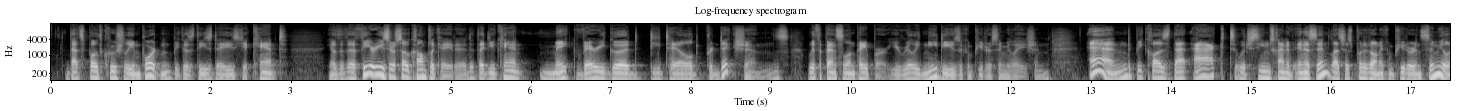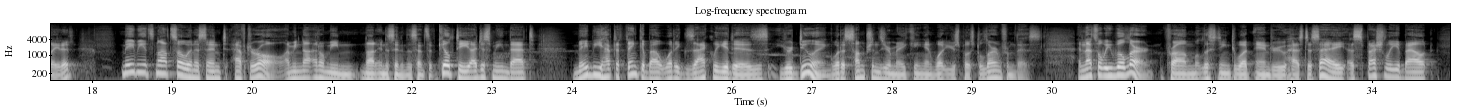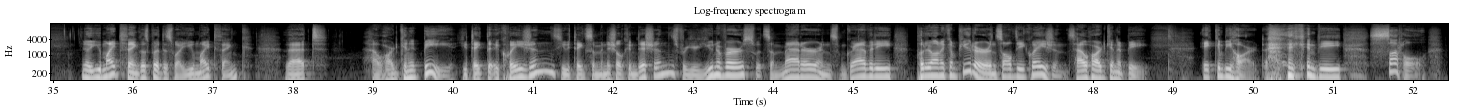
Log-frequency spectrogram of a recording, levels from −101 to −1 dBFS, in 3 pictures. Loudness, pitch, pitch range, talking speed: -26 LUFS, 115 Hz, 100-145 Hz, 205 wpm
